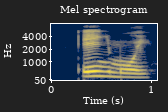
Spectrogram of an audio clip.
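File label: "энь мой", Komi, female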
